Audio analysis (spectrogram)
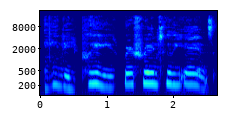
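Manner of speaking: pleading Chucky. Retold or imitated. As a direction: beg your friend as a melting doll. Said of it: "and Chucky goes".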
